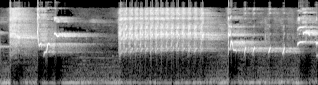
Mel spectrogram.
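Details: Oriental magpie-robin delivering full isian song to encourage others to sing: high slurred whistles, then a long fast buzzing chatter, followed by a run of repeated short whistled notes, loud against a quiet hum.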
